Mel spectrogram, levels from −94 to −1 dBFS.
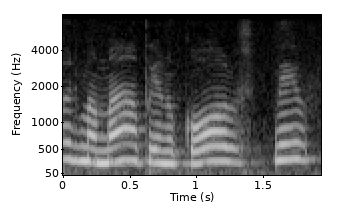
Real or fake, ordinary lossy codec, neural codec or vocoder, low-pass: real; none; none; 7.2 kHz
